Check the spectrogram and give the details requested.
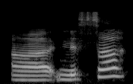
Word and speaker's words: Nyssa: Nissa and pronouns she, her.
